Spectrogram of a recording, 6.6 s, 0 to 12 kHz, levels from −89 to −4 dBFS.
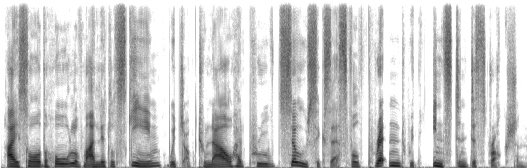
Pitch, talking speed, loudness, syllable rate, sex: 155 Hz, 180 wpm, -22 LUFS, 5.0 syllables/s, female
